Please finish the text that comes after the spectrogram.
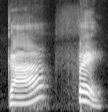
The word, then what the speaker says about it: café: Café. Fé é a sílaba mais forte.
